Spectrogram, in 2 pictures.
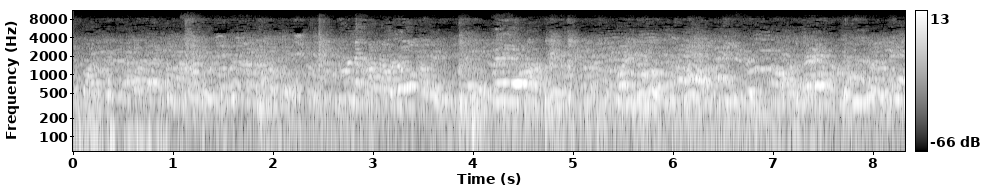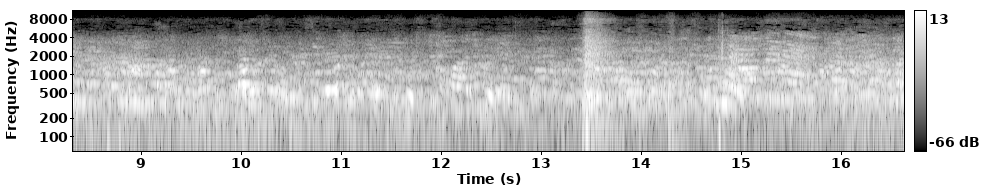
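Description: A hubbub of several people talking over one another, with a single sharp bang about three-quarters of the way through.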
